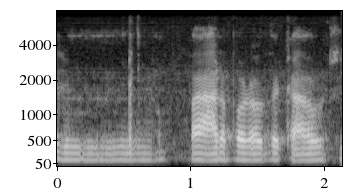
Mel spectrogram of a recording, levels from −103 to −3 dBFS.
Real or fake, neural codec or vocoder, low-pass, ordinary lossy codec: fake; vocoder, 22.05 kHz, 80 mel bands, HiFi-GAN; 7.2 kHz; none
